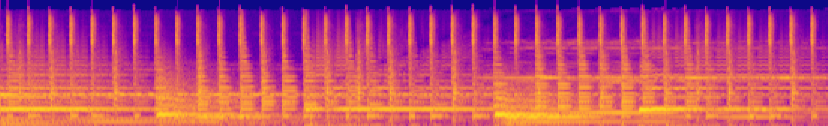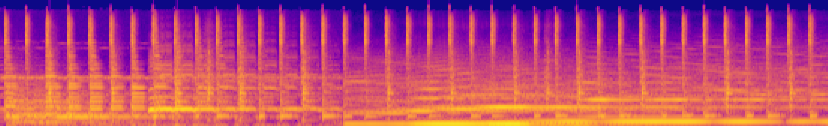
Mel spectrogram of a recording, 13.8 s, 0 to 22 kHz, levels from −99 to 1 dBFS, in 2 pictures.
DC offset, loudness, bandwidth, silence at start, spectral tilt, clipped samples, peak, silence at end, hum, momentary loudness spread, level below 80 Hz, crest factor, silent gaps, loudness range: under 0.1%; -14 LUFS; 18.5 kHz; 0 s; -4 dB/octave; under 0.1%; 0 dBFS; 0 s; none; 6 LU; -22 dBFS; 14 dB; none; 2 LU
